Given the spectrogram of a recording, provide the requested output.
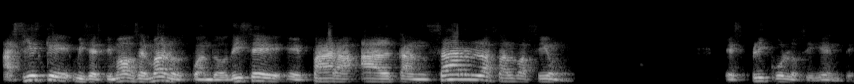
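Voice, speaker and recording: Very slowly, a man with a fairly high voice speaks with very wide pitch swings. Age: 60s. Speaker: preacher. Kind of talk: sermon.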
